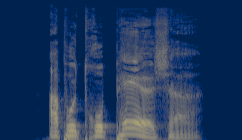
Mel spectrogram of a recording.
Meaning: 1. comparative degree of apotropäisch 2. inflection of apotropäisch: strong/mixed nominative masculine singular 3. inflection of apotropäisch: strong genitive/dative feminine singular
- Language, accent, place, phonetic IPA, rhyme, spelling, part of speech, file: German, Germany, Berlin, [apotʁoˈpɛːɪʃɐ], -ɛːɪʃɐ, apotropäischer, adjective, De-apotropäischer.ogg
